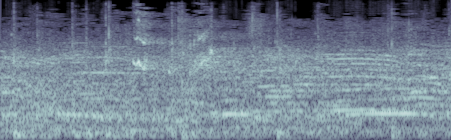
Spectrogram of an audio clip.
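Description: A basketball dribbled on a hardwood gym floor, under loud crowd noise and voices from packed bleachers.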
